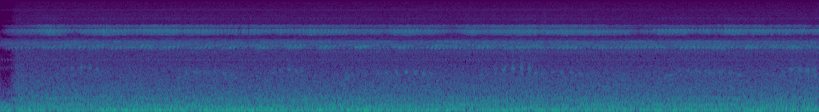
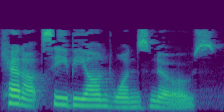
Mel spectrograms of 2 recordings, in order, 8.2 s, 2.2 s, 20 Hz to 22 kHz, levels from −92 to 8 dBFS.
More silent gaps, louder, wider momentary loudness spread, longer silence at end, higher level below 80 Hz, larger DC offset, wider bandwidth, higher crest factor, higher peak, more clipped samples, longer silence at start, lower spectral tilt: neither; second, -42 LUFS vs -24 LUFS; second, 1 LU vs 7 LU; about the same, 0 s vs 0.1 s; first, -50 dBFS vs -74 dBFS; neither; first, over 20 kHz vs 8.8 kHz; second, 14 dB vs 20 dB; second, -28 dBFS vs -6 dBFS; neither; about the same, 0 s vs 0 s; first, -4 dB/octave vs -2.5 dB/octave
